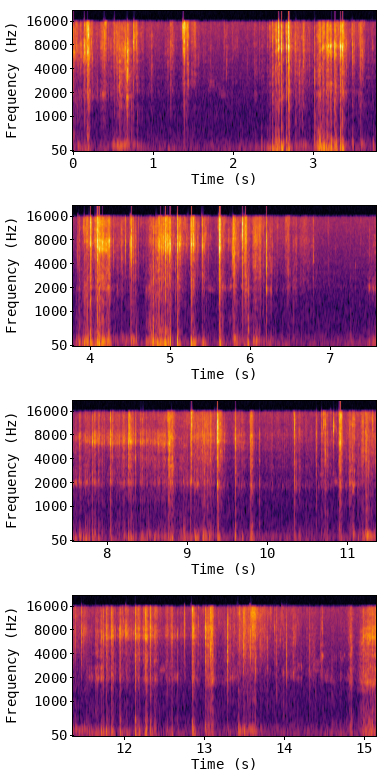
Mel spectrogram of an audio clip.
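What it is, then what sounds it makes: Bar soap being shaved with a blade. A utility knife blade scrapes shavings off a solid pink soap bar held in a hand, making irregular bursts of dry, crackly scraping with a bright hiss and soft low thuds. The strokes come in uneven clusters separated by quieter handling, and by the end the bar is thin and handled by the fingers.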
